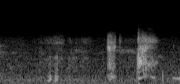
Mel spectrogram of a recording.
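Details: A 1-day-old newborn girl hiccuping, with two short, abrupt breathy catches about a third of a second apart over quiet room noise; she is said not to have eaten enough. Hiccups.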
